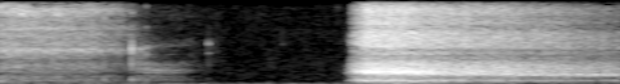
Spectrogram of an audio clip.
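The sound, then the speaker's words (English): A deep breath, drawn in and let out: a soft, breathy hiss, a short near-silent pause, then a fuller, louder rush of air that carries on steadily. “Take a deep breath.”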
